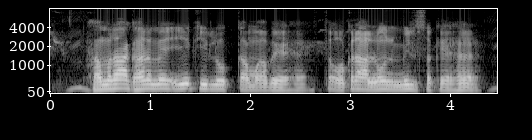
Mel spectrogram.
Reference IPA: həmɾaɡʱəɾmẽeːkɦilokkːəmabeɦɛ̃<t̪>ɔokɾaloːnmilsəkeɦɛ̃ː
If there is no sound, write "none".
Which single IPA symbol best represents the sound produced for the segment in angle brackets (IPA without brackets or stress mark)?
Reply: t̪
